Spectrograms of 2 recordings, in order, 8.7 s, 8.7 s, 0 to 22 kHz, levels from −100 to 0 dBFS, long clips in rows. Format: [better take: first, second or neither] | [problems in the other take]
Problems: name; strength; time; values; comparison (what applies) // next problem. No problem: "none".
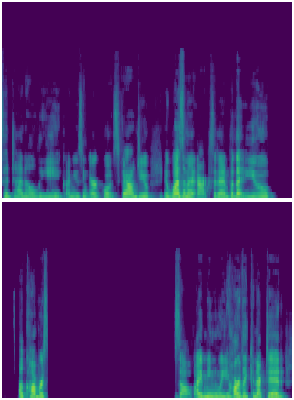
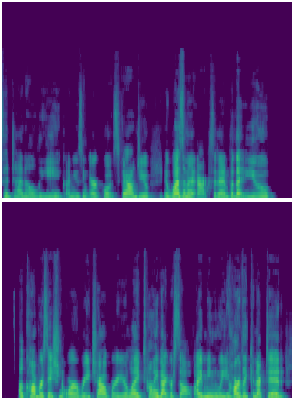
second | audio cutting out; at 5 s for 2 s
